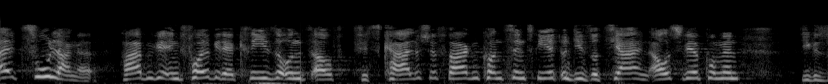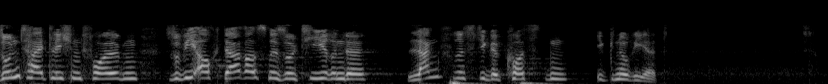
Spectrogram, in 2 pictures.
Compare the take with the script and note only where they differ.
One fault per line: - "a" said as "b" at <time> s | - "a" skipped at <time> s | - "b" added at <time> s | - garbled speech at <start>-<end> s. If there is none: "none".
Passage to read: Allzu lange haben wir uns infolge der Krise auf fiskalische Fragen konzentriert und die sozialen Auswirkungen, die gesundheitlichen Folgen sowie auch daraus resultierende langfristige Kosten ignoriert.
none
